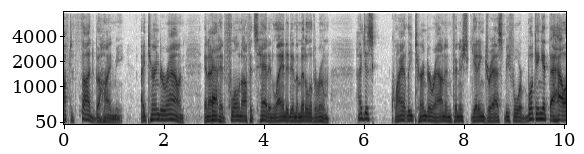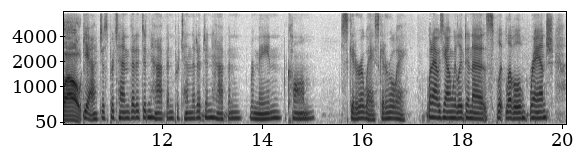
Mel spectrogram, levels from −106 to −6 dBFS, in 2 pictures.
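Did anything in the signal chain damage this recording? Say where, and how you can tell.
Yes. A skip ahead in the network jitter buffer at 2.96 to 2.98 s drops about a second, leaving a hard waveform splice with no silent gap on the spectrogram.

Jitter buffer speed-up runs from 3.09 to 5.29 s at 120% and from 5.79 to 7.29 s at 108%. Pitch-period trimming shortens syllables while the harmonic spacing on the spectrogram stays unchanged.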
